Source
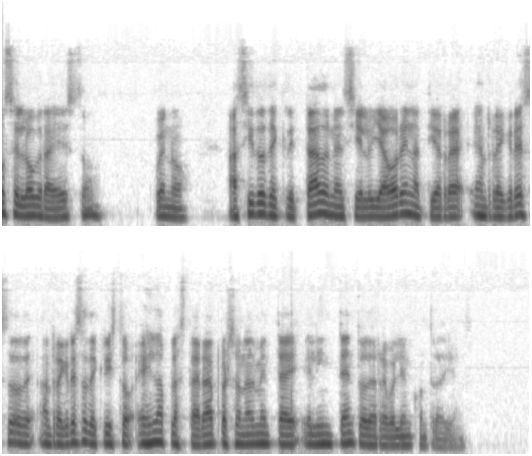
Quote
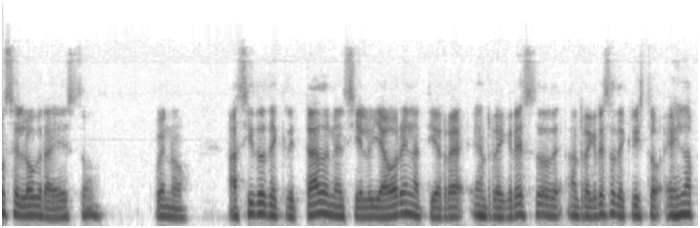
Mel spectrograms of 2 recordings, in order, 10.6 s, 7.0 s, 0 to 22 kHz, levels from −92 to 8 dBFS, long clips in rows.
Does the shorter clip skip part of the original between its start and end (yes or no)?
no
